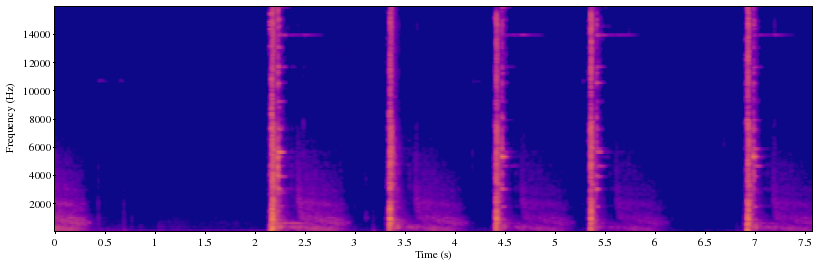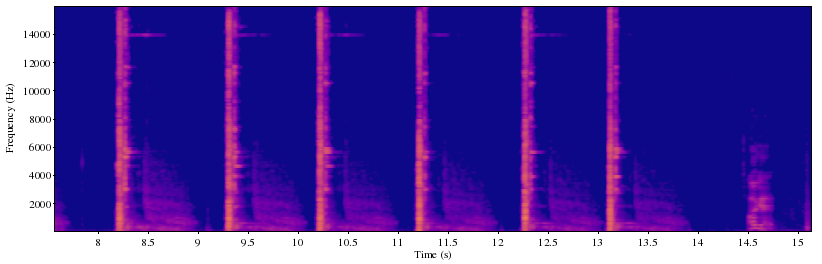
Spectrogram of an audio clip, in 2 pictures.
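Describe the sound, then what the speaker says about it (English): Ruger Max-9 Gen 1 pistol shots ring off a steel target outdoors, about ten sharp reports at uneven one-second gaps, each followed by a ringing metallic clang, with a brief voice at the end. "We're going to start with the Gen 1 yet again, and just put a couple rounds on this steel target."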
